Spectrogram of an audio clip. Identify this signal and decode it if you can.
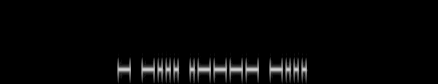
Morse code, heard as a keyed tone, about 30 wpm, 690 Hz. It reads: TB1B
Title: Four Challenging Letter-Number Combinations 30wpm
